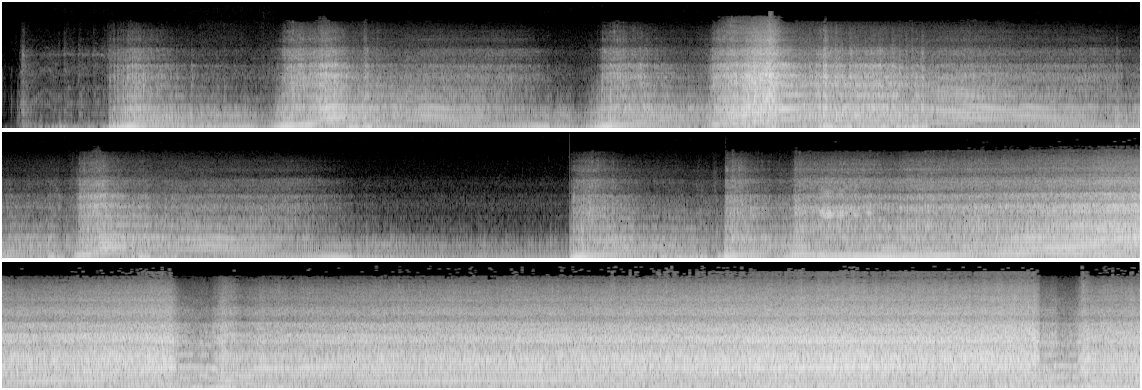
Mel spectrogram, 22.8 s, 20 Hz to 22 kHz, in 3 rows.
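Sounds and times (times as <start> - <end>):
Porsche Boxster S engine: 0.0 - 22.7.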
